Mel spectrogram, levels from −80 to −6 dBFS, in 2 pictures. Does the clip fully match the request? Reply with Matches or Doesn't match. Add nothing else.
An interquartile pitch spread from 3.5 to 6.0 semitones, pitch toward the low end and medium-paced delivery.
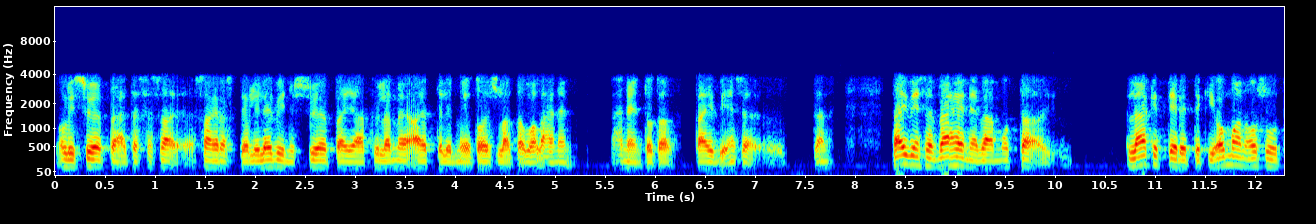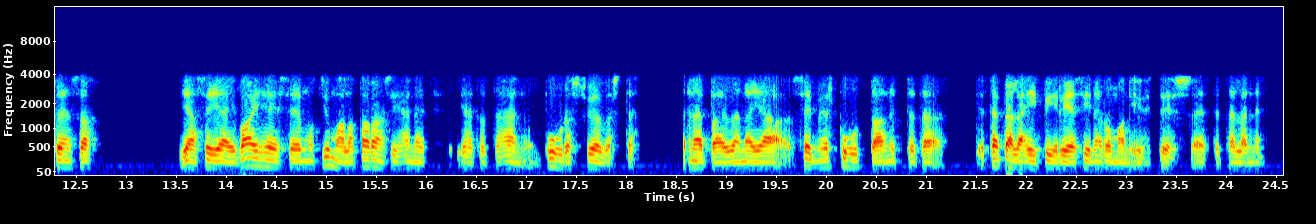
Matches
